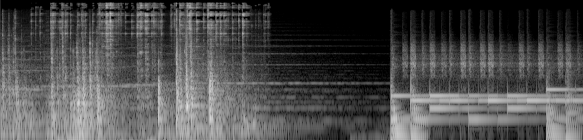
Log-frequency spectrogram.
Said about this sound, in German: steigt die Treppe aus der Gruft nach oben ins Tageslicht, zieht die letzte Tür zu und verschließt sie mit dem großen silbernen Schlüssel, der schon immer im Besitz der Familie ist und dort bleiben wird.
